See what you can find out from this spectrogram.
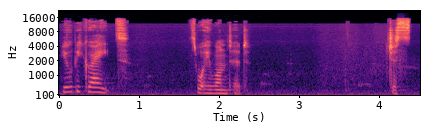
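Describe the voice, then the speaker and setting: Young female racer in a game cutscene, lowish voice, understated n resentful, noisy ambience. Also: takes it slowly. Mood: resigned. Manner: understated, weary, candid. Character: guarded, resentful young female racing driver. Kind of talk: naturalistic video game cutscene acting. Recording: clear background ambience noise.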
